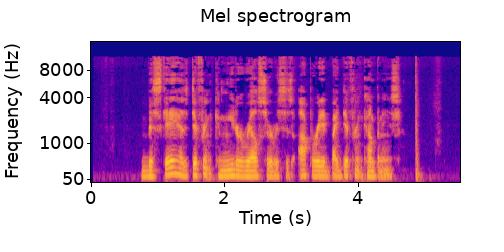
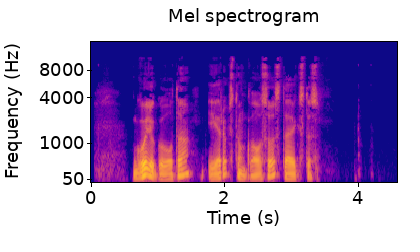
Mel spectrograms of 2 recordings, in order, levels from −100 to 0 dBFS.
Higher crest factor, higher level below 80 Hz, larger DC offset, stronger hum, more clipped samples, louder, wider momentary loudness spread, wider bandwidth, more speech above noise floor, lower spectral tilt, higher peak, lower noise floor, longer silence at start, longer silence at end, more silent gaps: about the same, 18 dB vs 22 dB; about the same, -42 dBFS vs -40 dBFS; neither; neither; neither; first, -17 LUFS vs -23 LUFS; second, 10 LU vs 14 LU; about the same, 11.5 kHz vs 11 kHz; second, 42 dB vs 53 dB; second, -4.5 dB/octave vs -7.5 dB/octave; about the same, 0 dBFS vs -2 dBFS; second, -59 dBFS vs -75 dBFS; about the same, 0.75 s vs 0.65 s; second, 0.6 s vs 1.2 s; neither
